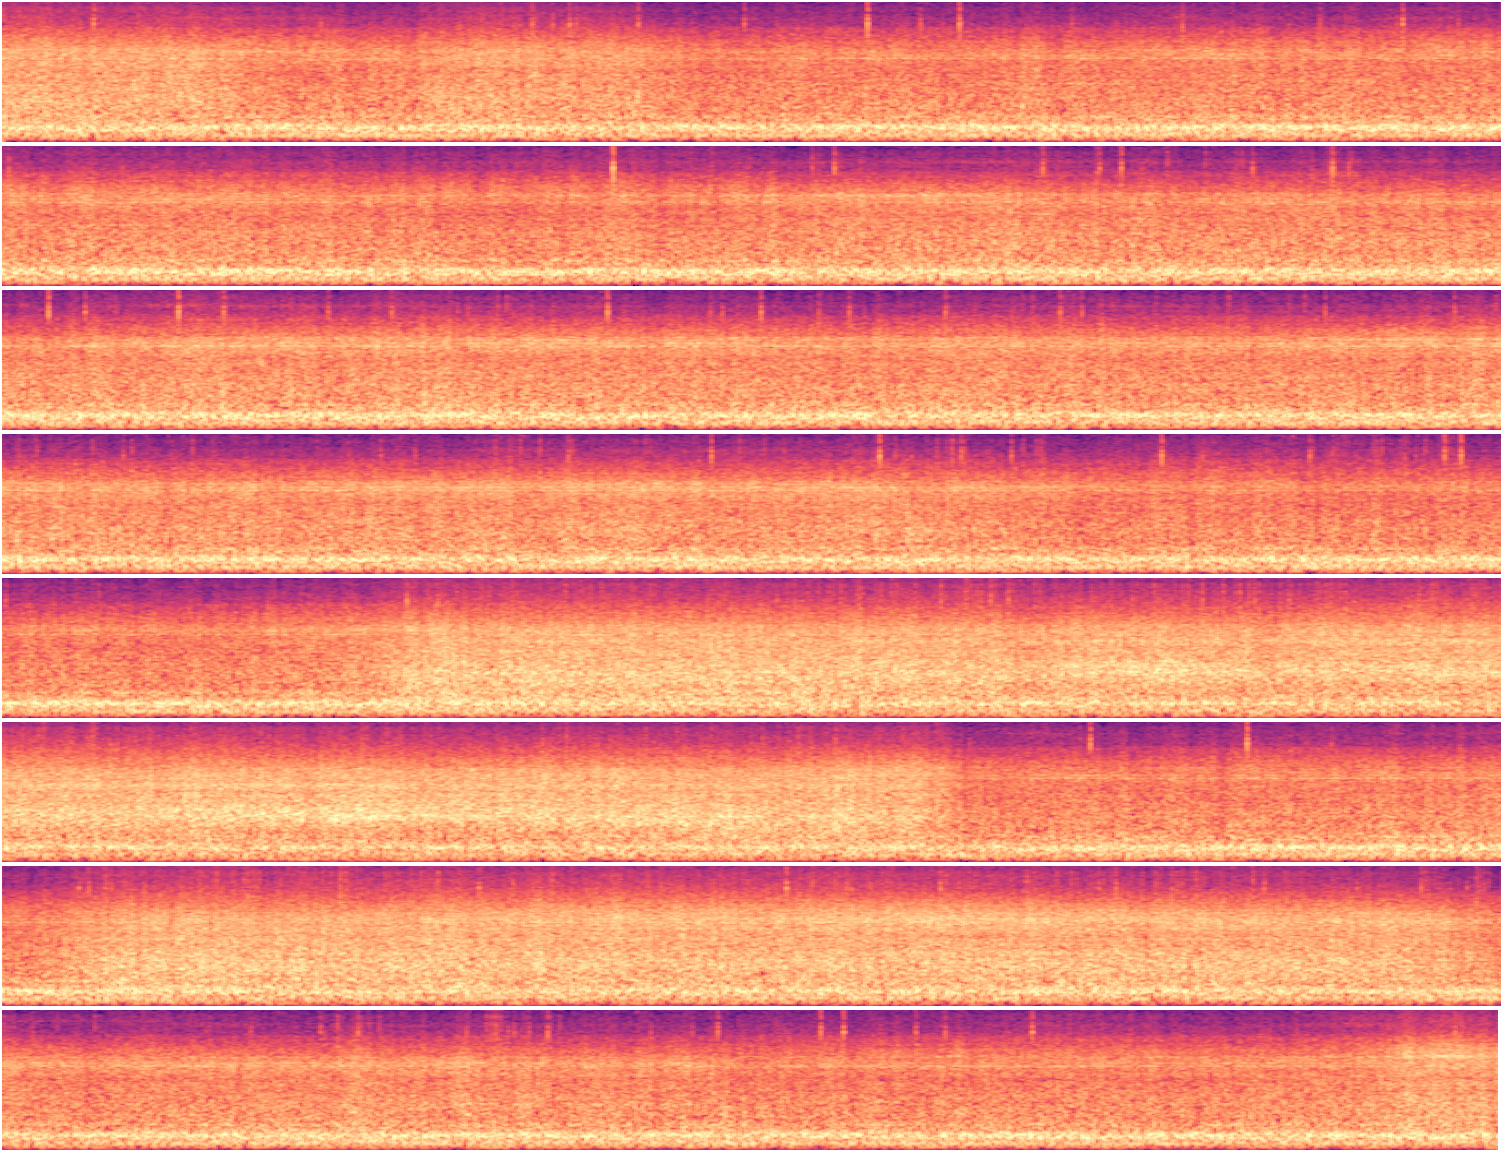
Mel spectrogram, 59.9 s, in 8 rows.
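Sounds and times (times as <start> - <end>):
train cabin low rumble: 55.2 - 59.9.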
